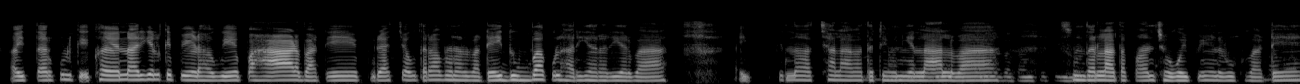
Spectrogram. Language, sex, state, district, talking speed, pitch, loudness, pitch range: Bhojpuri, female, Uttar Pradesh, Gorakhpur, 165 wpm, 190 Hz, -29 LUFS, 185-200 Hz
